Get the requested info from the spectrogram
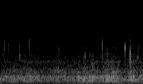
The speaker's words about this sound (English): You can hear the wind, gusts.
